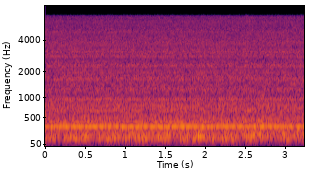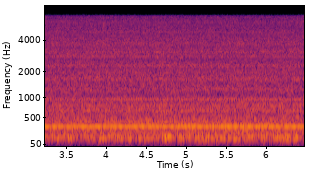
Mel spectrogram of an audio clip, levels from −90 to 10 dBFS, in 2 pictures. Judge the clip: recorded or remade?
recorded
